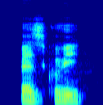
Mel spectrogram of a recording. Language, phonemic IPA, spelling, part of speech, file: Northern Kurdish, /pɛzkuːˈviː/, pezkûvî, noun, LL-Q36368 (kur)-pezkûvî.wav
- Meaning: ibex, mountain goat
